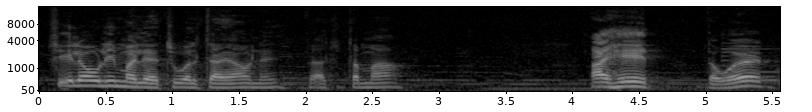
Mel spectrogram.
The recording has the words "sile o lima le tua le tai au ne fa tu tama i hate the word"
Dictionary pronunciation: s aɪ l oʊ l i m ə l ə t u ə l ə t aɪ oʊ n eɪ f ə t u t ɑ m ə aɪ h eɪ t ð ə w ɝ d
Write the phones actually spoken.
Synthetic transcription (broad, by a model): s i l oʊ l i m ə l ə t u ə l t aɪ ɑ n eɪ p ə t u t ɑ m ə aɪ h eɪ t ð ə w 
